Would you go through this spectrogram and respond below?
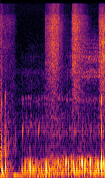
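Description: A small tamed cat in the video game Minecraft purrs in a soft, steady low rumble, faint and close, with a few light ticks over it and no talking.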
